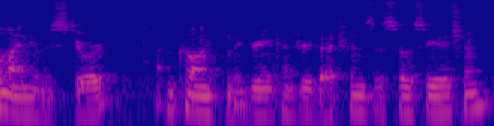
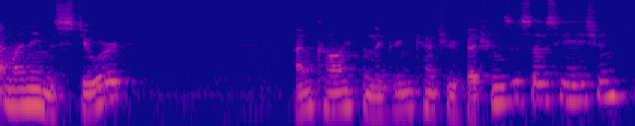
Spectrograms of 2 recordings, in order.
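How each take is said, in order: First: The pitch falls at the end of each sentence. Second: The pitch rises at the end of each sentence. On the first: The caller sounds like he's having a bad day. "Downward inflection. Better than upward inflection" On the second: The caller sounds unsure and needy. "with the upward inflection at the end of every sentence, making it sound like a question"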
